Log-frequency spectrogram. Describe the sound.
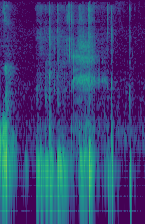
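Someone types a name on a computer keyboard: soft, quick clicks in short uneven bursts with brief pauses, faint and with no voices.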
